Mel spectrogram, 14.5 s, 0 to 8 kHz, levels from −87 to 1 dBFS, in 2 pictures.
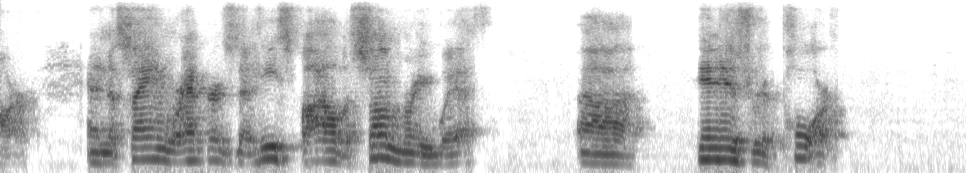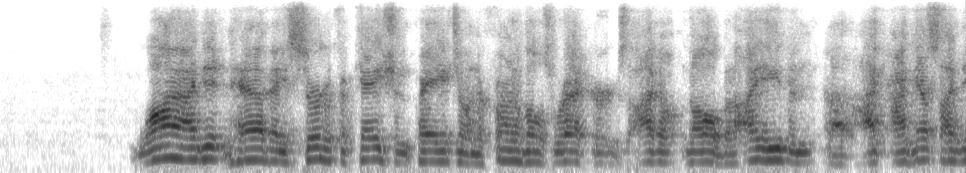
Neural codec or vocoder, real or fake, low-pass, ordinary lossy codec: codec, 16 kHz in and 24 kHz out, 1.1 kbps, FireRedTTS-2 codec; fake; 7.2 kHz; Opus, 16 kbps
